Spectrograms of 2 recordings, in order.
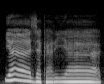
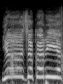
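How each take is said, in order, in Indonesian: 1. Frasa itu diucapkan dengan tenang, volume biasa. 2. Frasa itu diteriakkan dengan keras, nada tinggi.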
